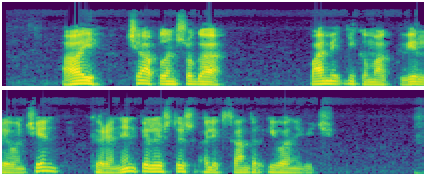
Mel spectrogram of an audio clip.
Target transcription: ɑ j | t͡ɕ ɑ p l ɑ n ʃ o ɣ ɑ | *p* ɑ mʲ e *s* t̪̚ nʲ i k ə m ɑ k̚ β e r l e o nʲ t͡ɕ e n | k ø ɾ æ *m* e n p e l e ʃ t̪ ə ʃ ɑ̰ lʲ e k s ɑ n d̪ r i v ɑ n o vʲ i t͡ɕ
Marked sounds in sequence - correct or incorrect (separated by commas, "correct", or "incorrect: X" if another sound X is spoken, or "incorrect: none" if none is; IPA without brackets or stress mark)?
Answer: correct, incorrect: none, incorrect: n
